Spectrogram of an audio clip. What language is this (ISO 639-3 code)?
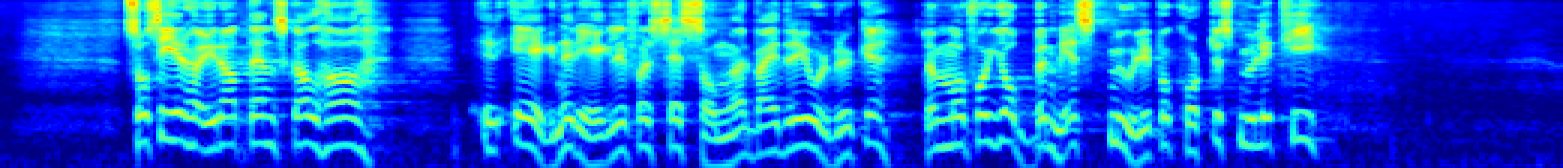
nor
